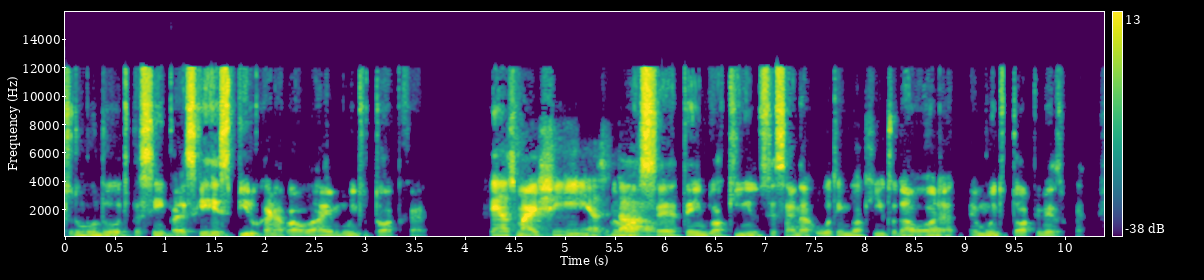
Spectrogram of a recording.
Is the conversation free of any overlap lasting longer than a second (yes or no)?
yes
